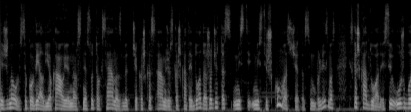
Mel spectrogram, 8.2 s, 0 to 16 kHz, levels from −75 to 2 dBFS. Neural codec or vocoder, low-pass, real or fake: none; 14.4 kHz; real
